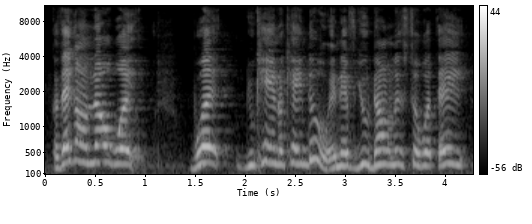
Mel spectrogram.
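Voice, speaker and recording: A high-pitched, brisk voice belongs to a twenty-something American vlogger casually addressing her viewers. She speaks emphatically, often repeating herself for stress.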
